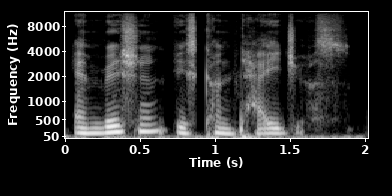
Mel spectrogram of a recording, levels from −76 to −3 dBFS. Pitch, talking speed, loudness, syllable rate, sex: 145 Hz, 90 wpm, -16 LUFS, 3.9 syllables/s, male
